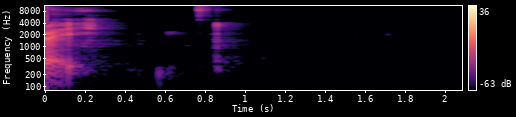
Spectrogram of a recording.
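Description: The end of a spoken word, then a few faint computer mouse clicks in quick succession about a second in, with quiet room tone around them.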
